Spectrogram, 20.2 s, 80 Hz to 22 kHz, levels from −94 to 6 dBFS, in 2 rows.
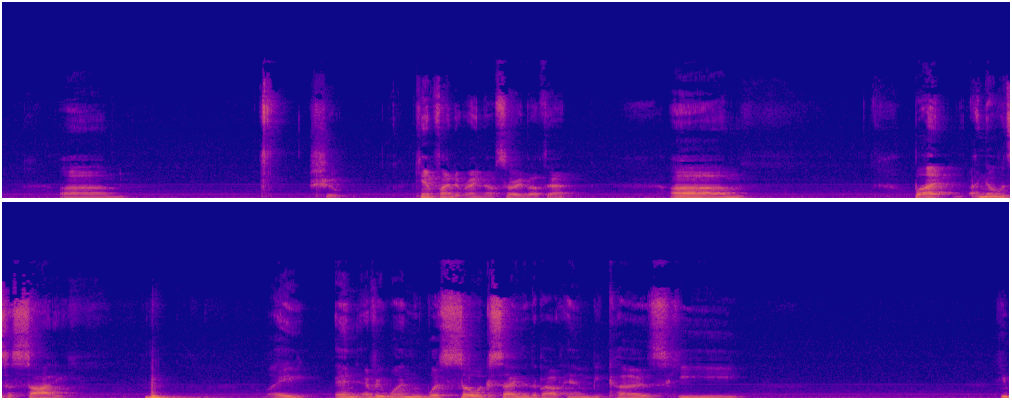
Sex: male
